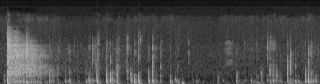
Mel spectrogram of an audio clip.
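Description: A single handgun shot right at the start, dying away over about a second, followed by the rapid hoofbeats of a galloping horse.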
